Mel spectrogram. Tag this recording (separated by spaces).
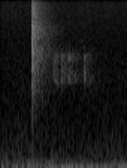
battery click fry plug spark speaker voltage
